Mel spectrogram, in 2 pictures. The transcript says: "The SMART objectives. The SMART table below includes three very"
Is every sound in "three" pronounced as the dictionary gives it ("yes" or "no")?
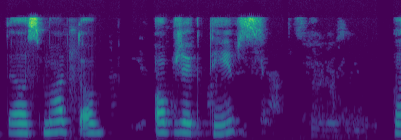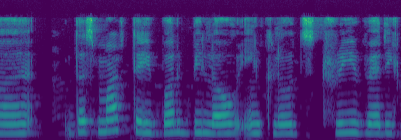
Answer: no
